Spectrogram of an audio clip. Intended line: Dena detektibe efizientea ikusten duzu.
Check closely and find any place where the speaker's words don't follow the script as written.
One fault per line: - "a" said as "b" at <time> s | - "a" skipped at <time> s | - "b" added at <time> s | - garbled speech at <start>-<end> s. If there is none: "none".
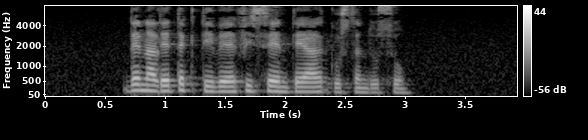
none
